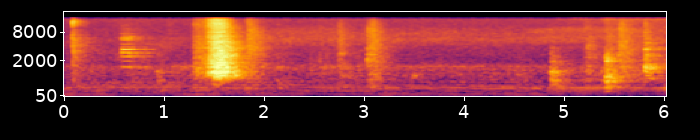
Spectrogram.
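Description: A short electronic beep from the iOptron CEM60 mount's electronics as it is switched off and back on, followed about a second later by a loud brief rush of noise and a few faint knocks near the end, over a steady low hum.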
